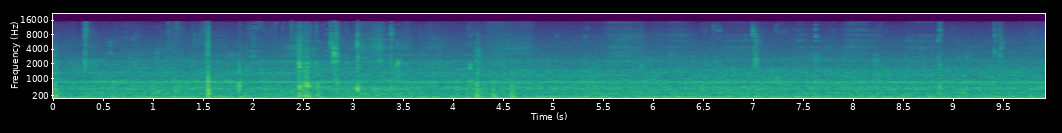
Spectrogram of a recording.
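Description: A person quietly chewing food, with a few soft clicks scattered through, over a steady low hum.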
